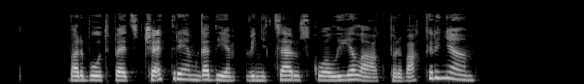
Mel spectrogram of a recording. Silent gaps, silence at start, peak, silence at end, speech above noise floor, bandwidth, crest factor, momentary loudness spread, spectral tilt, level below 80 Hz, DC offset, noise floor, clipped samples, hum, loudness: none; 0.7 s; 0 dBFS; 1.1 s; 58 dB; 11.5 kHz; 20 dB; 7 LU; -4 dB/octave; -74 dBFS; under 0.1%; -78 dBFS; under 0.1%; none; -20 LUFS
